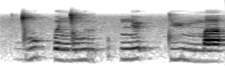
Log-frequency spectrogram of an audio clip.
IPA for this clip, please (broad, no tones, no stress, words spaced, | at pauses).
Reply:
ɡ͡ǀupːə ŋ͡ǀurṵ | nʏʔə̰ tːymːa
